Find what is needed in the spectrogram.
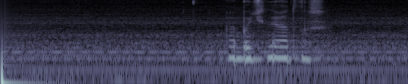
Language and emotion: Russian, neutral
